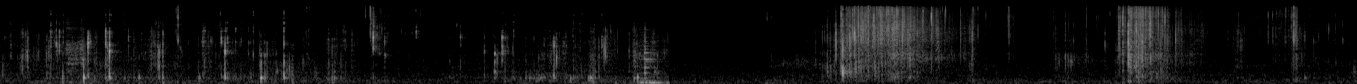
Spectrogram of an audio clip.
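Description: A young woman chews food wetly close to a microphone.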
